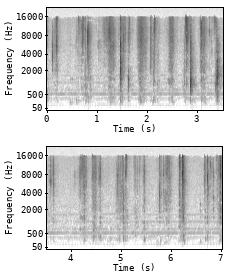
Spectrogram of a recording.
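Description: A yellow plastic knife edge chops repeatedly across a wide sheet of teal, bubbly crunchy slime. Each chop gives a short, dry crackling crunch with a bright, crisp top, arriving at an uneven pace, with two louder pops near the middle. A faint steady tone hums underneath throughout.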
